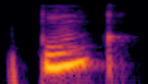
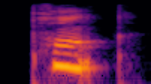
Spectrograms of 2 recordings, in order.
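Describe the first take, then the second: First: "punk" read as spelled, with a Spanish u like "poonk". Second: "punk" with an English vowel, close to "pahnk"; English pronunciation. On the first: Teacher models the adapted Spanish word, spelled pronunciation. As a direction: say "punk" the Spanish way, the u as in "luna", higher and louder. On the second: Teacher gives the form to avoid, English pronunciation. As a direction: say "punk" as an English speaker would. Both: Shown as a demonstration. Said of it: "y no punk".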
